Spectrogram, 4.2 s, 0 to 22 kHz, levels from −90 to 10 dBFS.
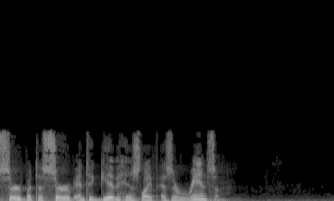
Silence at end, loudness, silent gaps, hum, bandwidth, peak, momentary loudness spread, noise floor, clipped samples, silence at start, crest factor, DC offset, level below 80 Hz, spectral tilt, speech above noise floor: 1.35 s; -26 LUFS; none; none; 8 kHz; -10 dBFS; 6 LU; -57 dBFS; under 0.1%; 0 s; 16 dB; under 0.1%; -52 dBFS; -5.5 dB/octave; 32 dB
